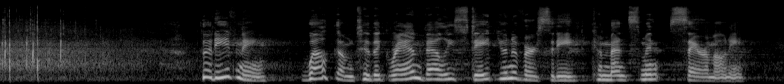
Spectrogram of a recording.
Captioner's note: applause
